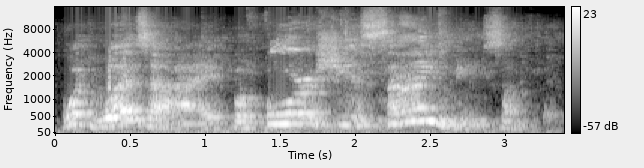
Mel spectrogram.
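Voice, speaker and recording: In a large, echoing room, an energetic man from Ohio, USA, gives an interactive workshop talk as a diversity trainer, frequently restarting and putting questions to the audience. His pitch is extremely high and his pace a little slow. The very echoey recording places him at a distance, with faint noise.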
